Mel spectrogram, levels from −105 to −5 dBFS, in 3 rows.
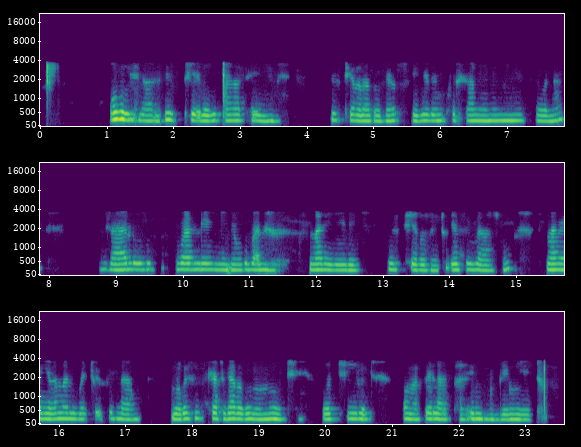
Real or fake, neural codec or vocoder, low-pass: fake; codec, 44.1 kHz, 2.6 kbps, SNAC; 3.6 kHz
